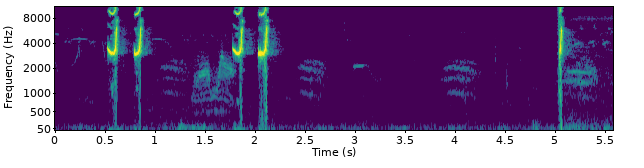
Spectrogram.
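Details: A common quail at night gives two loud, sharp double notes a second apart, then a long quiet stretch and a single clipped note at the close.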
